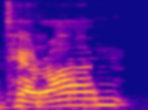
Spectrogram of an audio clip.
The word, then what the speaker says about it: Tehran: to like plaster Tehran, I got to stop pronouncing the khs in that like it's an Arabic word, because it's not, and I don't actually know how to pronounce it in Persian.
